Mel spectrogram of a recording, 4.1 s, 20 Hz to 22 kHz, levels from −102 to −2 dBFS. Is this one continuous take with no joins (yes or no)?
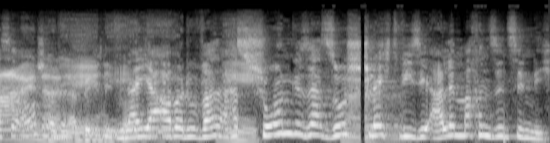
yes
